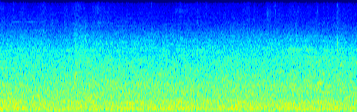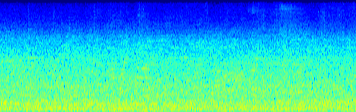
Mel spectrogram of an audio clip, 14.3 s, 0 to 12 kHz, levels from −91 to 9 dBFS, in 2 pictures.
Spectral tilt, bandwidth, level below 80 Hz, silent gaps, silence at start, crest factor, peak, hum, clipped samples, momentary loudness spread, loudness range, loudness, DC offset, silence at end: -7 dB/octave; 11.5 kHz; -44 dBFS; none; 0 s; 14 dB; -16 dBFS; none; under 0.1%; 1 LU; 1 LU; -30 LUFS; 0.2%; 0 s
